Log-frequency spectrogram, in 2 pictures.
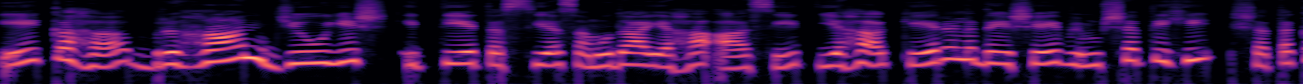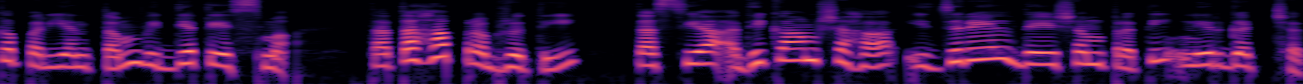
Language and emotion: Sanskrit, neutral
